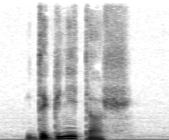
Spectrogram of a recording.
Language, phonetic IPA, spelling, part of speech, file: Polish, [dɨɟˈɲitaʃ], dygnitarz, noun, Pl-dygnitarz.ogg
